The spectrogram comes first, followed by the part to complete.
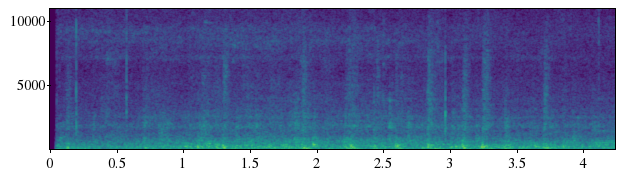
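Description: Passenger coach running at speed, heard from inside at the window: a steady rumble of wheels on rail with irregular clicks and clatter from the wheels over the track.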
